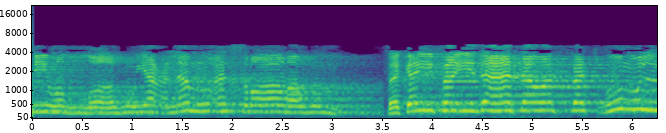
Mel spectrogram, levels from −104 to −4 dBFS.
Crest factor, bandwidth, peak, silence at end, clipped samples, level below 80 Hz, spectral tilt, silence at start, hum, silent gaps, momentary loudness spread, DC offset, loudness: 16 dB; 5.4 kHz; -2 dBFS; 0 s; under 0.1%; -62 dBFS; -6 dB/octave; 0 s; none; none; 10 LU; under 0.1%; -18 LUFS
